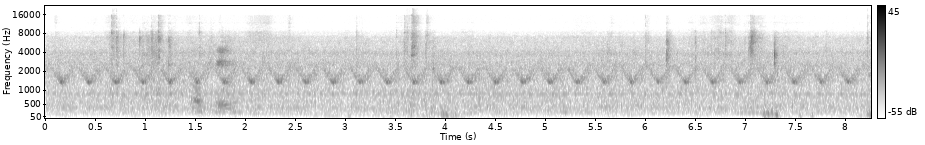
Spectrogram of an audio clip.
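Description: A neighbourhood car alarm wails in a fast, steady cycling siren pattern, moderately distant and continuous, with faint background noise and a brief spoken word.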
